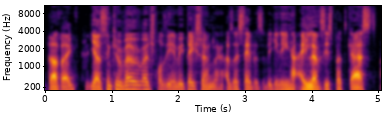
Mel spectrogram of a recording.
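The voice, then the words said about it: Strong French accent. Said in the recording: “my strong French accent”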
